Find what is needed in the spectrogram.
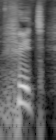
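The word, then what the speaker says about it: fetch: तो सी एच के पहले अगर टी आता है तो टी होता है क्या, साइलेंट।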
